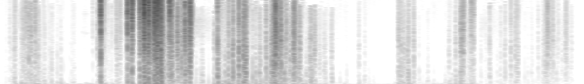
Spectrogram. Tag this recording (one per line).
Sound
Crash
Cable
Recording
